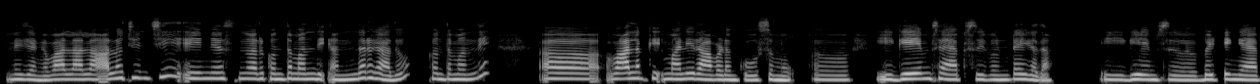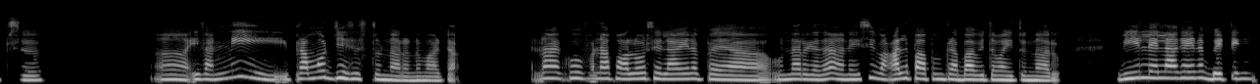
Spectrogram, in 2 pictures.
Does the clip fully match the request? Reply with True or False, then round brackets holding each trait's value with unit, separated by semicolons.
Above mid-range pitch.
True (240 Hz)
